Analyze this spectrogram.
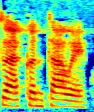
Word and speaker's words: Contaoe: It's like the AOE. So I'm Filipino, and the like roots of the Philippines is Spanish, part Spanish. So the pronunciations is that you say every vowel as they sound.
